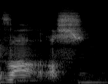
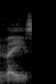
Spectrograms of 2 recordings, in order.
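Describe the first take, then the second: First: The word is said in a posh, affected way. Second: The word is said in an ordinary, everyday way. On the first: The speaker calls it right. "the way a pretentious person would pronounce it" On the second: The speaker calls it wrong. "I can't say vase"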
